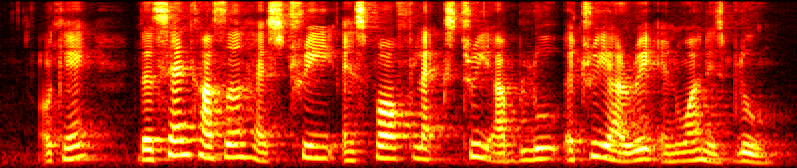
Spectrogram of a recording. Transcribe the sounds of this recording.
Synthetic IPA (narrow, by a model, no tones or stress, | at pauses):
ʔo̰kedəsɛ̃nkʰasəlɦɛstʰɹiɛsfɔflɛkst̪ʰɹiabluətʰɹiaɹɛtɛ̰̃nwãnisblu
